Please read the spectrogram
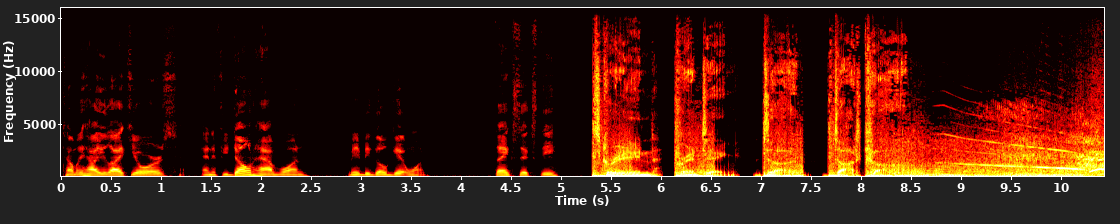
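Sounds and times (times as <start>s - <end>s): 
speech: 0.0s - 8.9s
police siren wailing: 8.5s - 10.4s.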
